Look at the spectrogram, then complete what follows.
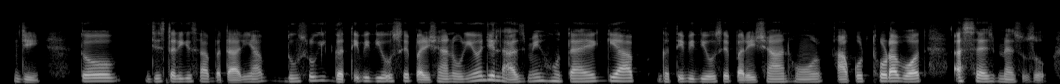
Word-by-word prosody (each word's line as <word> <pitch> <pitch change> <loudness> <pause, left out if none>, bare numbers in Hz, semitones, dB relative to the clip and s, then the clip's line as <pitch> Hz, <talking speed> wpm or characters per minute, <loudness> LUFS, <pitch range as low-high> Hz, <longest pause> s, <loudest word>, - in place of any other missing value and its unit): जी। 115 -7 -5 0.4
तो, 155 +2 +2 0.3
जिस 140 +3 -7
तरीके 135 +1 0
से 140 - -6
आप 130 - -3
बता 100 - +3
रही 120 +4 -2
हैं, 125 - -1
आप - - -6 0.2
दूसरों 145 +5 -4
की 185 - -9
गतिविधियों 150 -2 0
से 155 0 -2
परेशान 130 -1 +1
हो 125 - -2
रही 135 - -3
हैं, 180 +3 +1
ये 210 - +6
लाज़मी 145 - -1
होता 150 -3 -1
है 140 +2 +2
कि 170 +1 +1
आप 150 0 0 0.3
गतिविधियों 125 -1 -2
से 130 - -1
परेशान 125 +5 +1
हों, 120 +1 -3 0.2
आपको 130 +4 0 0.2
थोड़ा 150 -1 +9
बहुत 135 -1 +5 0.3
असहज 140 -2 +3
महसूस 115 -3 -5
हो। - - -7
140 Hz, 190 wpm, -28 LUFS, 125-150 Hz, 0.4 s, थोड़ा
